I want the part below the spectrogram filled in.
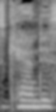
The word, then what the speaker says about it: Candice: My name is Candice Sandis. It's spelled C-A-N-D-I-C-E. Last name is spelled S-A-N-D-N-E-S-S.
